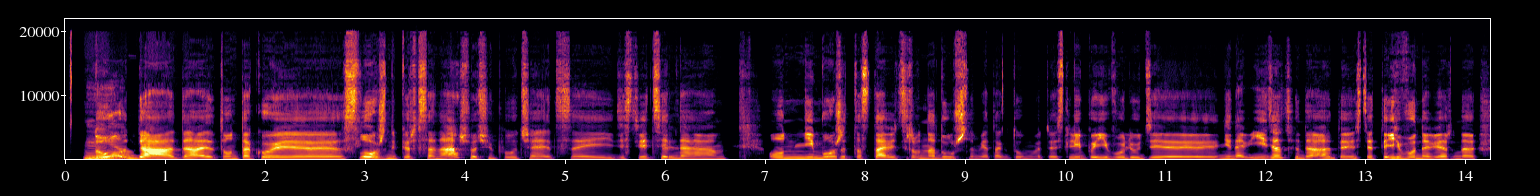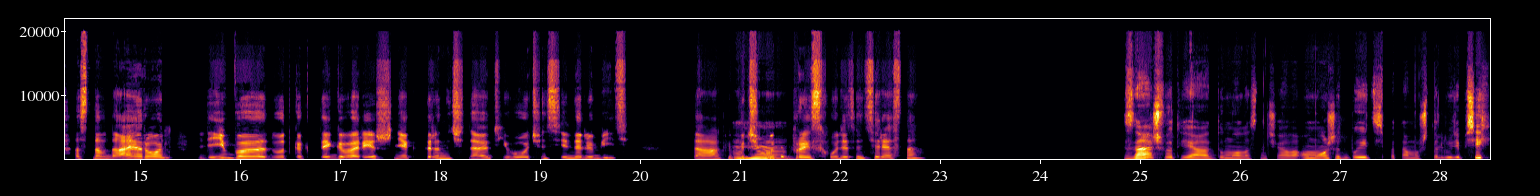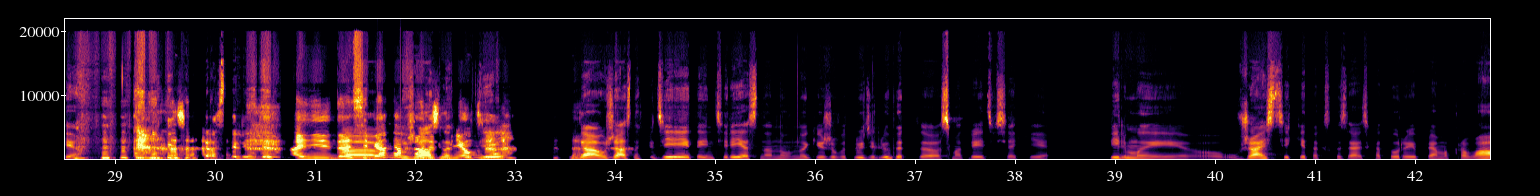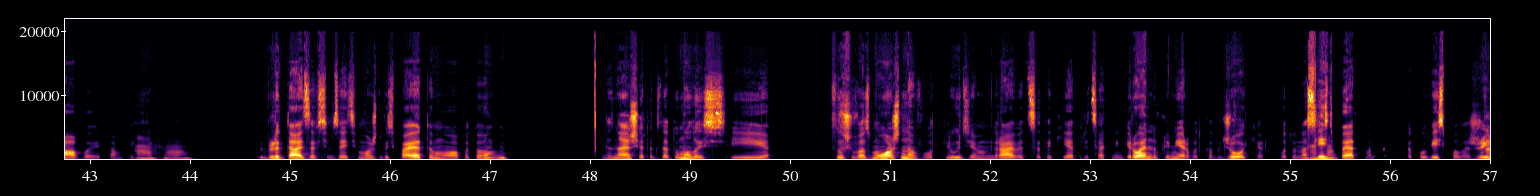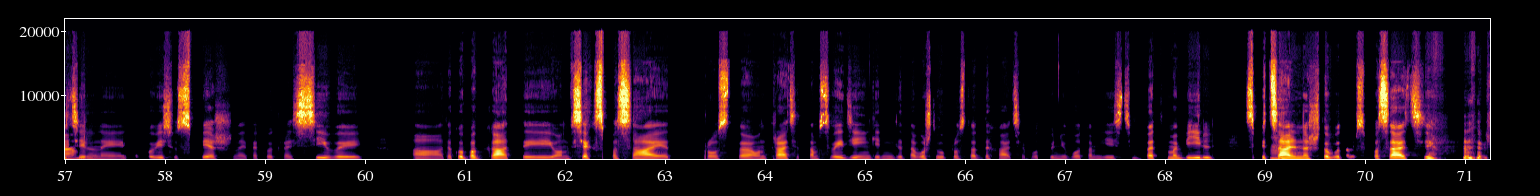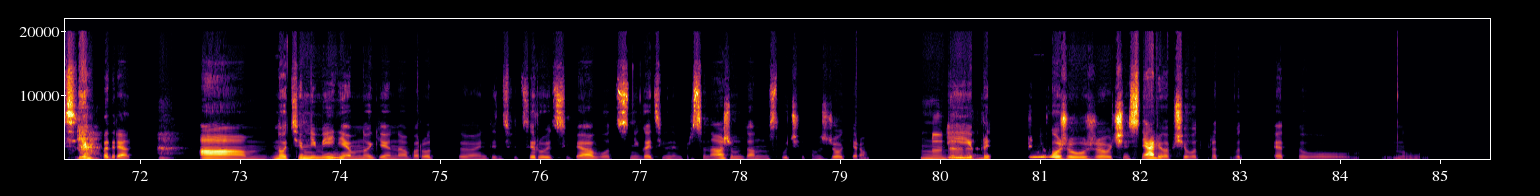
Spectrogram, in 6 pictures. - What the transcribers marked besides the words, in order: other background noise; laugh; laughing while speaking: "Люди просто любят"; tapping; chuckle; tsk; chuckle
- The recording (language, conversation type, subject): Russian, podcast, Почему нам нравятся «плохие» герои?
